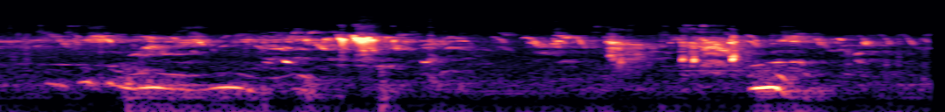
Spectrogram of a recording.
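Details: Young chicken chicks scuffling together, newly added to a group, giving a jumble of high cheeping peeps with some scratchy, overlapping notes and brief quiet gaps.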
